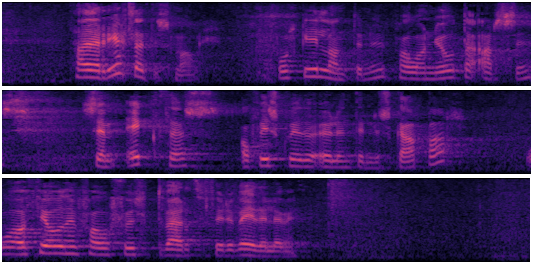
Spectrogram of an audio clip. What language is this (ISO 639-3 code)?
isl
